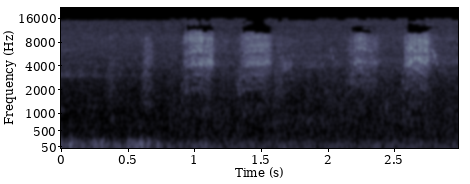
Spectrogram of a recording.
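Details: A White-rumped sandpiper in wetlands of the Maldonado river estuary, Uruguay, in April 2022, gives four very high, thin squeaky notes in two pairs, over a low rumble of wind.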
